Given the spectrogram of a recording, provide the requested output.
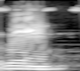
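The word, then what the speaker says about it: wrong: भी बोलते हैं ठीक और रंग इसे पढ़ेंगे रंग ठीक यहां पर डब्लू जो है साइलेंट हो जाता है इसे पढ़ेंगे हम रंग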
